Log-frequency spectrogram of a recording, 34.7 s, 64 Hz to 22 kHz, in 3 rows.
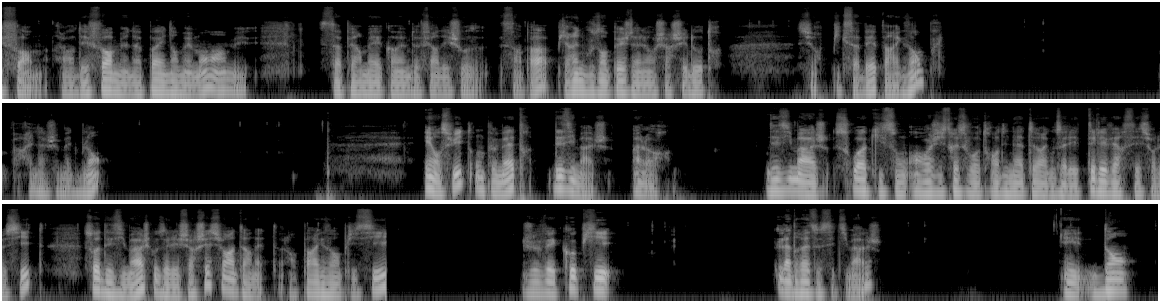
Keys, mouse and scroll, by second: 0.2 click, 3.9 click, 5.1 click, 10.1 click, 11.5 click, 12.8-14.0 drag, 14.1 click, 19.2 click, 26.1 click, 29.5 right click, 32.1 click, 33.6 click, 34.6 click.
